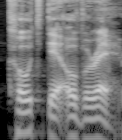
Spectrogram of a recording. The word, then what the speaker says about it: Côte d'Ivoire: Ivory Coast is actually, the correct pronunciation is like, Côte d'Ivoire, right? So it starts with C.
